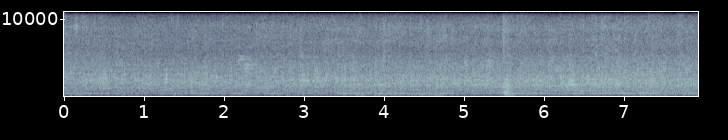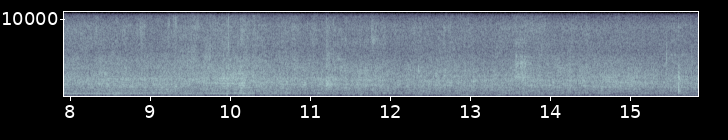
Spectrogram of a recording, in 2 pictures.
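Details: Steady droning hum from a crowded Mandaçaia stingless bee nest with large brood discs during colony splitting, unbroken for sixteen seconds, with a brief tap midway and light handling noises scattered through.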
